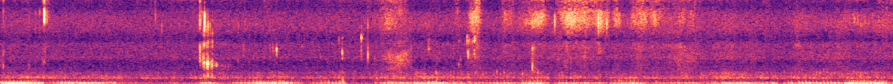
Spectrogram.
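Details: A cat sleeping comfortably indoors in the afternoon, purring with a steady low rumble that swells and fades with its breathing, continuous throughout, with faint soft clicks above.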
